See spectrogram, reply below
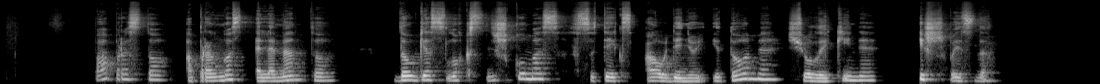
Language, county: Lithuanian, Panevėžys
